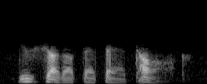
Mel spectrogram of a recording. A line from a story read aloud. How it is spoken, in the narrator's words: he said softly and tonelessly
